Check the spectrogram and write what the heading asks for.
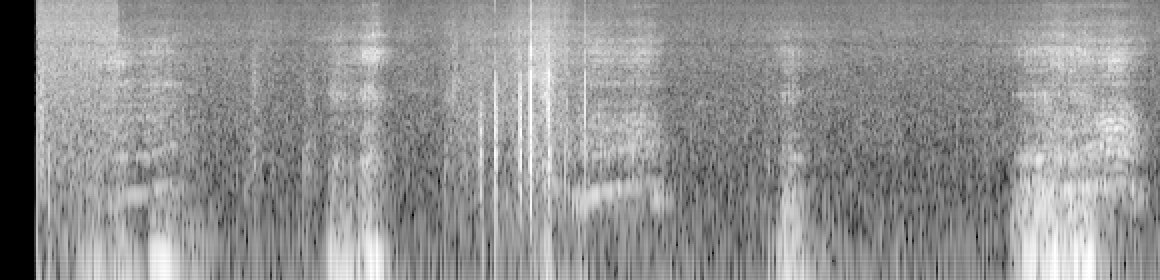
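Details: Parents snoring in sleep: low, rumbling snores recurring every few seconds with quiet gaps between them.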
